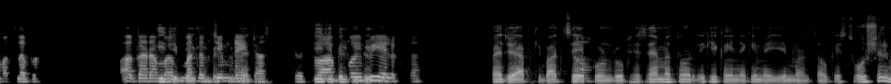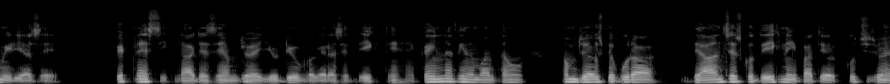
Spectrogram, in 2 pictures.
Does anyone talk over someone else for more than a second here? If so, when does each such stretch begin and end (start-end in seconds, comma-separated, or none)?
1.6-3.9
